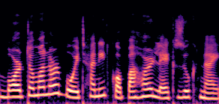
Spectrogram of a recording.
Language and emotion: Assamese, neutral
